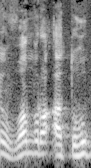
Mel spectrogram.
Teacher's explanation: ناظرین ملا کر پڑھنے کی صورت میں وامرأتہ پڑھیں گے، واو پر زبر، اسے میم ساکن کے ساتھ ملائیں گے، درمیان سے الف یعنی حمزہ کو حذف کیا جائے گا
